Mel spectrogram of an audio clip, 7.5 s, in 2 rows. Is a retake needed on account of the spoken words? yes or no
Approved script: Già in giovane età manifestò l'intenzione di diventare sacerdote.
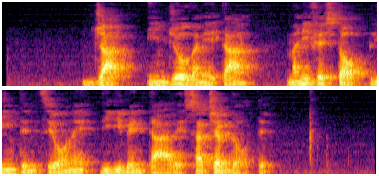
no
